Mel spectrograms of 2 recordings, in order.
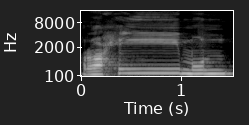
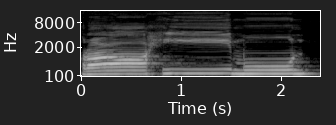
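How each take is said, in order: First: The first vowel is short; only the second is long. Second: The first vowel is drawn out long. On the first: The speaker calls it right. "এইভাবে বলবেন" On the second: The speaker calls it wrong. "এভাবে বলা যাবে না"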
